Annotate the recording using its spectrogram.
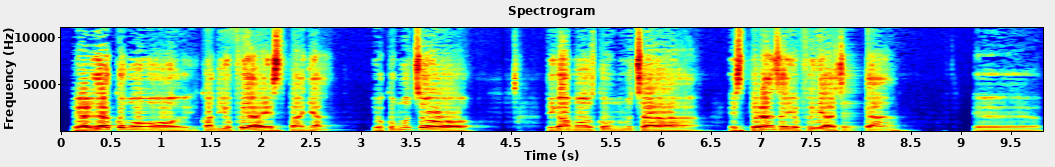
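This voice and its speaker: Slow, deep-toned pastor speaking Spanish. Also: male voice, mellow, distant mic. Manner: halting, repetitive non-native Spanish with frequent tag questions. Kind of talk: Bible seminar teaching.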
